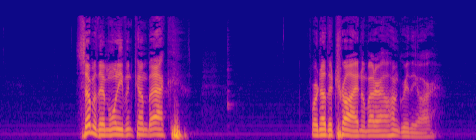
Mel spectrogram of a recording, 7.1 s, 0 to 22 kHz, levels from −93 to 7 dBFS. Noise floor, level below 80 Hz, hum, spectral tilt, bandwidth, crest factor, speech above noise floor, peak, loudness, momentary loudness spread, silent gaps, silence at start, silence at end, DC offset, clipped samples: -69 dBFS; -54 dBFS; 60 Hz at -50 dBFS; -6.5 dB/octave; 13.5 kHz; 22 dB; 49 dB; -2 dBFS; -21 LUFS; 16 LU; none; 1.2 s; 0.65 s; under 0.1%; under 0.1%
